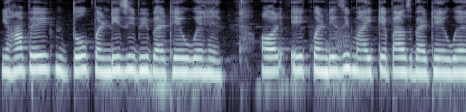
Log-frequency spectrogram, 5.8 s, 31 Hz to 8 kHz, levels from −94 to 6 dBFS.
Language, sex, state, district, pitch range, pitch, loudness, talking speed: Hindi, female, Jharkhand, Deoghar, 225-245 Hz, 235 Hz, -11 LUFS, 195 wpm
